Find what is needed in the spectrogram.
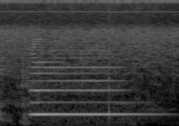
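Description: A single held musical note starts about a third of a second in and slowly fades out. It gives the singer her starting pitch for an unaccompanied folk song.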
